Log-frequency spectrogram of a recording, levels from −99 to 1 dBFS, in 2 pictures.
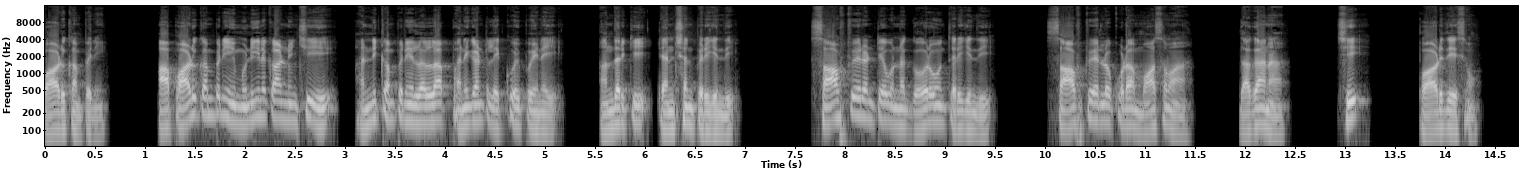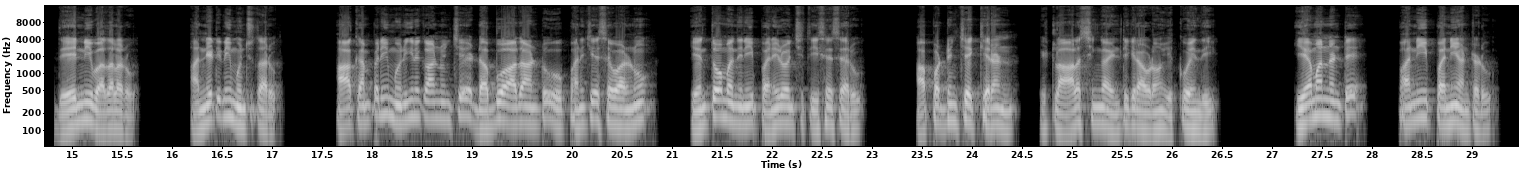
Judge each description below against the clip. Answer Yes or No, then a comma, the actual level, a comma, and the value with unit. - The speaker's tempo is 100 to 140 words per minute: Yes, average, 115 wpm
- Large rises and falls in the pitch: Yes, wide, 6.7 semitones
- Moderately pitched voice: No, low, 125 Hz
